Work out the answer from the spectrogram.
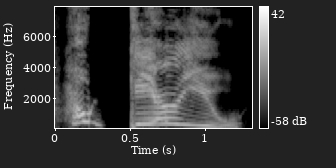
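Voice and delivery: shrieky high, drawn-out indignation; hammed-up slow, high affront; mock outrage. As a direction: imitate an outraged housewife, pitch sky-high. Imitating Shannon's outraged retort.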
